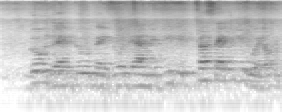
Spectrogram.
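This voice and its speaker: With audible room echo and noticeable background noise, a man speaks at a fairly quick pace. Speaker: biology teacher. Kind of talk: testimony. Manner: loud.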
